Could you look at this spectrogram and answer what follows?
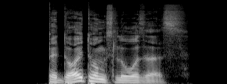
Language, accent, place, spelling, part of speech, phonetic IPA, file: German, Germany, Berlin, bedeutungsloses, adjective, [bəˈdɔɪ̯tʊŋsˌloːzəs], De-bedeutungsloses.ogg
- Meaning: strong/mixed nominative/accusative neuter singular of bedeutungslos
